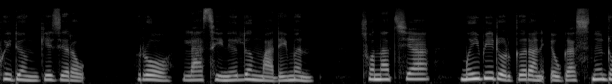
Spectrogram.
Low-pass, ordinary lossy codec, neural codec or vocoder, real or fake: 14.4 kHz; none; autoencoder, 48 kHz, 128 numbers a frame, DAC-VAE, trained on Japanese speech; fake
